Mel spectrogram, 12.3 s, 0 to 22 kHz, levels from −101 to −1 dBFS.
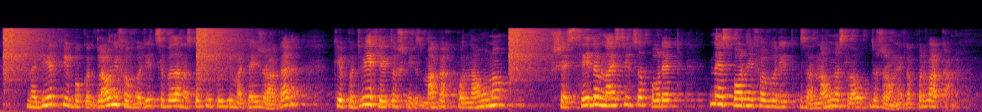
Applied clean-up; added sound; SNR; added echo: none; Hi-hat; 14 dB; reverberation time 0.6 s.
